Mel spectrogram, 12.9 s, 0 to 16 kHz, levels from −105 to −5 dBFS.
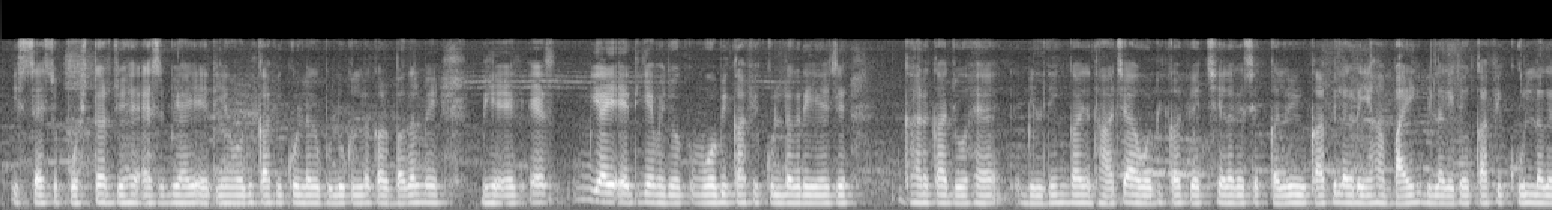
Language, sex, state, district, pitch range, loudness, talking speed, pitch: Hindi, male, Bihar, Purnia, 135-140 Hz, -16 LUFS, 295 wpm, 140 Hz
